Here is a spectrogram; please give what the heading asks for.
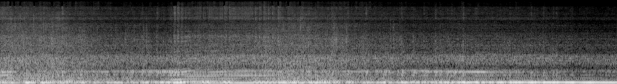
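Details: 1997 Polaris Indy 500 two-stroke snowmobile, after suspension rebuild and track adjustment, track spinning free: steady low even drone, no knocking or scraping; runs healthy.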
